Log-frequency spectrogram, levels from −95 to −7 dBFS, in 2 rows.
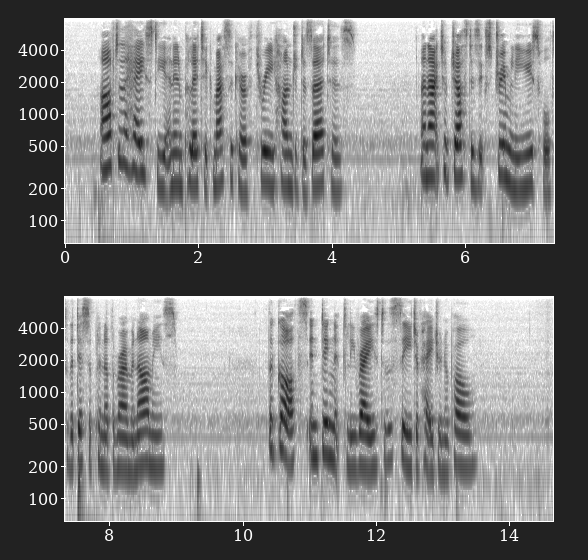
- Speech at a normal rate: No, slow, 125 wpm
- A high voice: Yes, high, 215 Hz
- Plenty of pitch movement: No, average, 3.7 semitones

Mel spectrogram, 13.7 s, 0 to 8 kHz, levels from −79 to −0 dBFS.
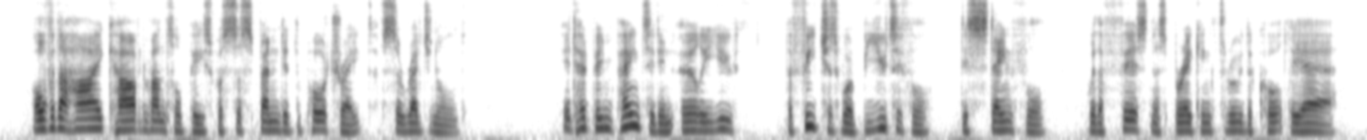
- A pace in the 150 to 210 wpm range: No, average, 140 wpm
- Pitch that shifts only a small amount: No, average, 3.1 semitones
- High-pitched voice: No, medium, 140 Hz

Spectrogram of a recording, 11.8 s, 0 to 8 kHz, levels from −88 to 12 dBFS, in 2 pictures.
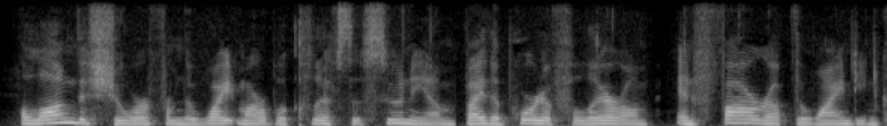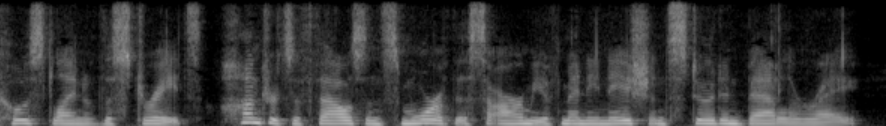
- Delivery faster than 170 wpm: Yes, average, 200 wpm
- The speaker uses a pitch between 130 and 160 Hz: No, high, 190 Hz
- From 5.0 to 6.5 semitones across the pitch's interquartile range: No, narrow, 2.4 semitones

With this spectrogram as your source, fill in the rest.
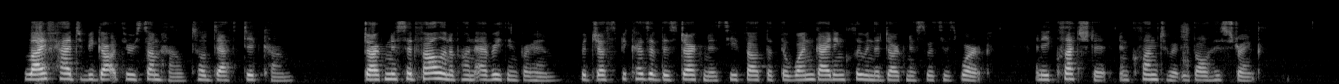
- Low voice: No, high, 215 Hz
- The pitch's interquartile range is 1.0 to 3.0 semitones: Yes, narrow, 2.5 semitones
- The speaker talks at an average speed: No, fast, 220 wpm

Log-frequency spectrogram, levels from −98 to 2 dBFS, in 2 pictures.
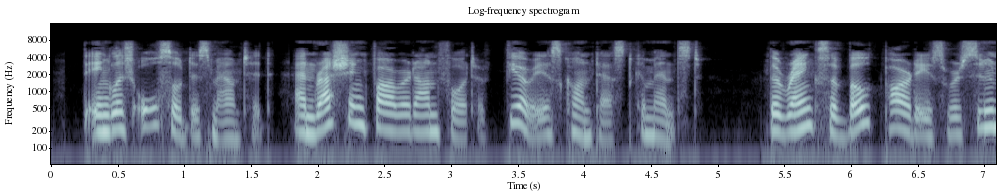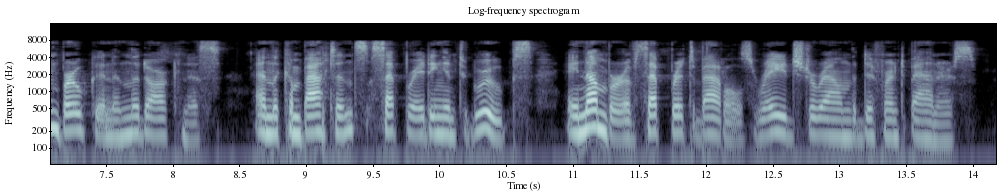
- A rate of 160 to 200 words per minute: Yes, average, 170 wpm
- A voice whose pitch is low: No, medium, 180 Hz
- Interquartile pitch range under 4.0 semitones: Yes, average, 3.5 semitones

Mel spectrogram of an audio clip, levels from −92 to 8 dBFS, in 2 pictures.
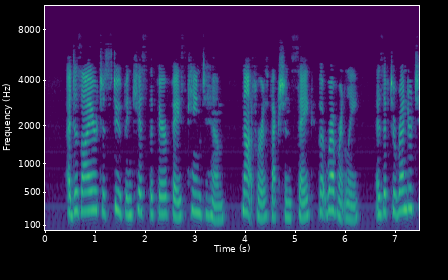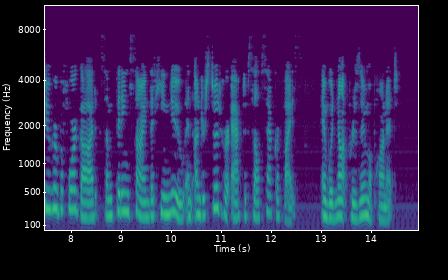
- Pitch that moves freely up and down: No, average, 4.9 semitones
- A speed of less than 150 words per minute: No, average, 180 wpm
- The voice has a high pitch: Yes, high, 205 Hz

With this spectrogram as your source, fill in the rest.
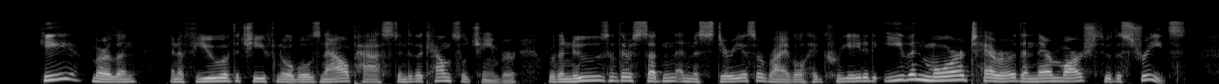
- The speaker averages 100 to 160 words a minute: No, average, 170 wpm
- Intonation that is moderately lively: Yes, average, 4.8 semitones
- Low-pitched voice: No, medium, 145 Hz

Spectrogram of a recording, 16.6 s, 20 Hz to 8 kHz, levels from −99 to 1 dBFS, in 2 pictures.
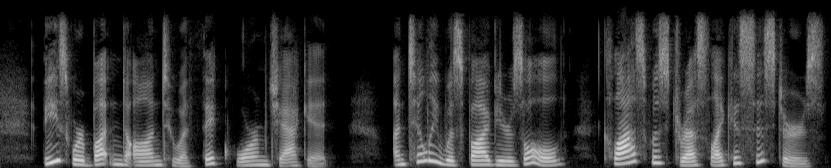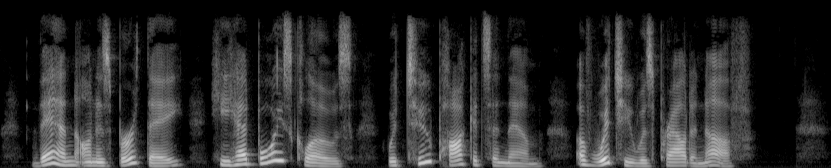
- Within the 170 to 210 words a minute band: No, average, 145 wpm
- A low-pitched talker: No, medium, 185 Hz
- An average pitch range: No, wide, 7.0 semitones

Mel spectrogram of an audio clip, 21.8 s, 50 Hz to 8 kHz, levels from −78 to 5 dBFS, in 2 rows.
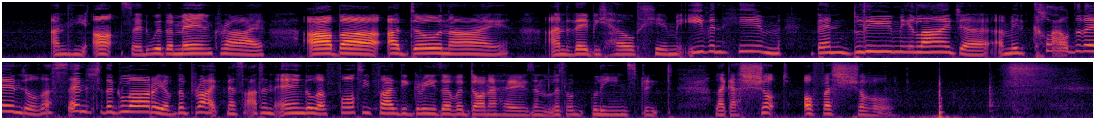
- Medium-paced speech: No, slow, 130 wpm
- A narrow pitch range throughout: No, average, 5.2 semitones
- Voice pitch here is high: Yes, high, 210 Hz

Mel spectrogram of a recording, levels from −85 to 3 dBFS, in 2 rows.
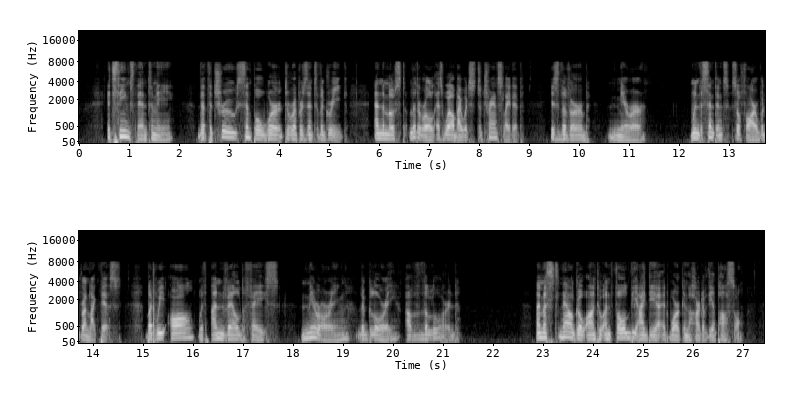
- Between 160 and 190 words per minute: No, average, 145 wpm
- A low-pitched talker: Yes, low, 115 Hz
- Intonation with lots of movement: No, average, 4.4 semitones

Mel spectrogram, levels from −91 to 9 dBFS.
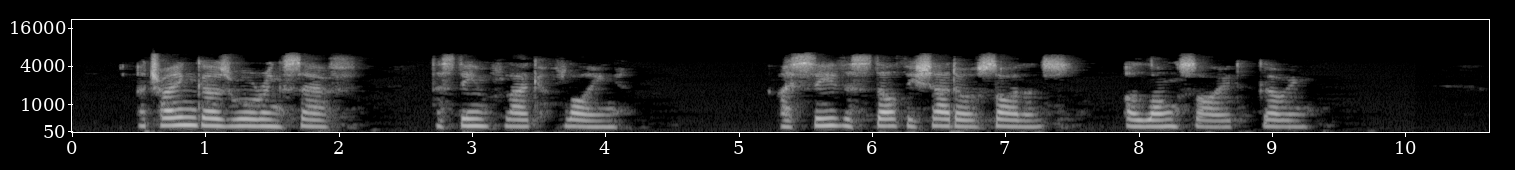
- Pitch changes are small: Yes, narrow, 1.7 semitones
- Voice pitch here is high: Yes, high, 235 Hz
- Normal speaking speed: No, slow, 85 wpm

